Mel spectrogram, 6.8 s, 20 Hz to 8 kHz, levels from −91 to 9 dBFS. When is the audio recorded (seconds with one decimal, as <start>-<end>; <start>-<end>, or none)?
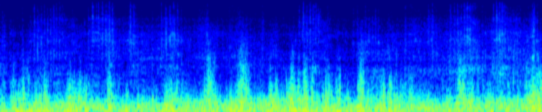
none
